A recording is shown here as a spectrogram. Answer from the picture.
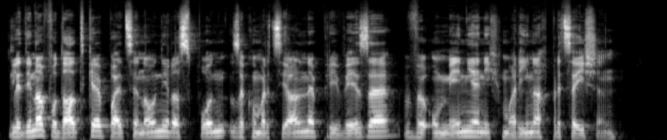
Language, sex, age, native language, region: Slovenian, male, 18-29, Slovenian, Drava region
